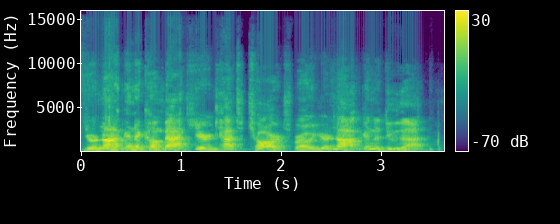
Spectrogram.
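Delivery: loud heated reenactment of a standoff; retold screaming. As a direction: shout him down. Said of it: "and I'm screaming".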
